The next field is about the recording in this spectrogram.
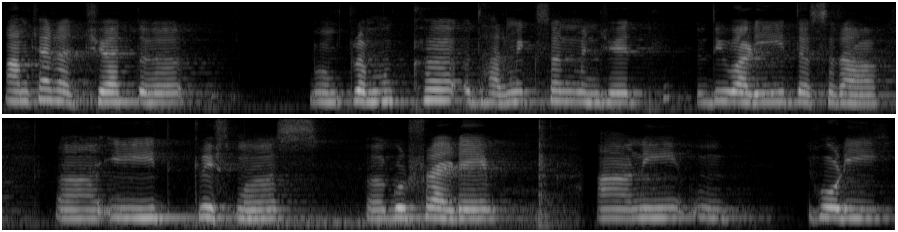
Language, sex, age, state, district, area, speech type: Marathi, female, 30-45, Maharashtra, Gondia, rural, spontaneous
